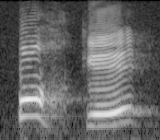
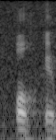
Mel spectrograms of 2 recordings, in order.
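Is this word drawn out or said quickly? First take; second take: drawn out; quickly. First: The word is drawn out and lengthened. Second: The word is short and clipped. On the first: It asks a question. "um porquê que sai mais esticado" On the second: It gives an answer. "sai mais rapidinho"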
